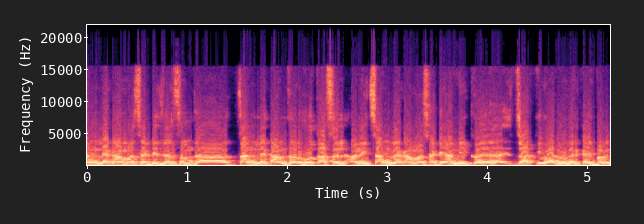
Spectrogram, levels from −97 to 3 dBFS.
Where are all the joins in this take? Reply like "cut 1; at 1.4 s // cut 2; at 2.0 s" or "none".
none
